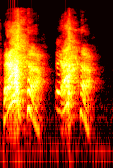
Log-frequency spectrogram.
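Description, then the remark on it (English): Two loud sneezes in quick succession, each a sharp breathy burst trailing into a shorter second gust, separated by a brief pause. “Oh, I'm going to sneeze.”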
